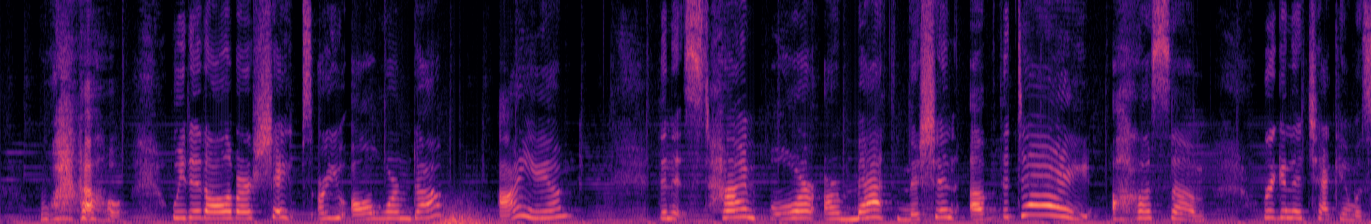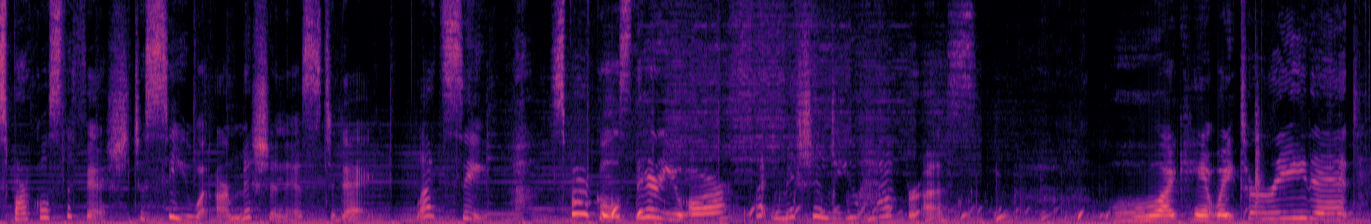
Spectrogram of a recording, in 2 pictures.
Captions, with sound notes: Wow, we did all of our shapes! Are you all warmed up? I am! Then it's time for our math mission of the day! Awesome! We're gonna check in with Sparkles the Fish to see what our mission is today. Let's see. [gasps] Sparkles, there you are. What mission do you have for us? Oh, I can't wait to read it!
